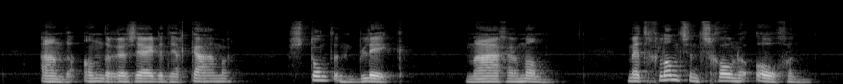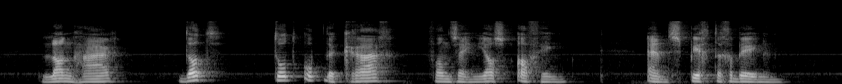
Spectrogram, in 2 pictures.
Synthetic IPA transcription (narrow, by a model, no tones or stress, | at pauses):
ʔaːndəʔɑndərəzɛjdədɛɹkaːməɹ | stɔntənblejk | maːχəɹmɑn | mɛtχlɑnsəntsχownəʔowχən | lɑŋɦaːɹ | dɑtː | ɔtɔp̚dəkraːχ | fɑnzɛjnjɑsɑfɦɪŋ | ɛnspɪχtəχəbejnən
